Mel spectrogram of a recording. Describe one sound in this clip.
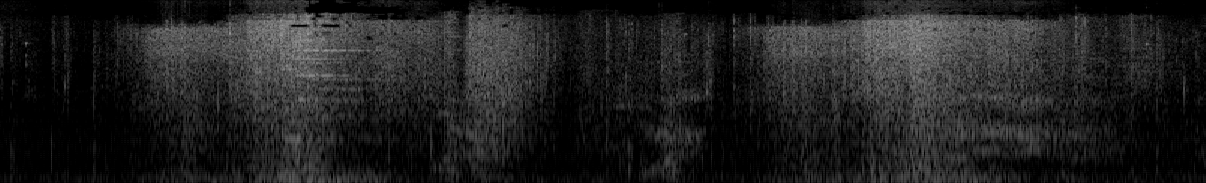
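Blades clash and swish in a fierce fight.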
